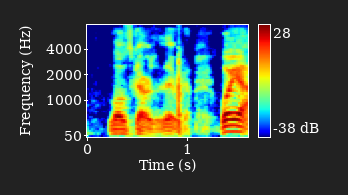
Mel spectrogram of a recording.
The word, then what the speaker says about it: Los Garza: Is it Los Garza? Los Garza.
